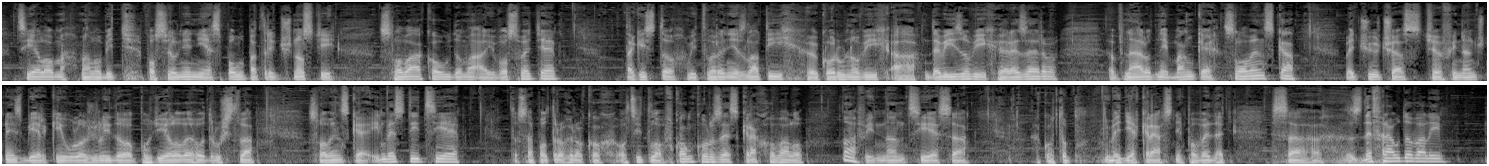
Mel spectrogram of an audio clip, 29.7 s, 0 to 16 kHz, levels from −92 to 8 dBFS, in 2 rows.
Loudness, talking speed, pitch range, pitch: -16 LUFS, 105 wpm, 90-110 Hz, 100 Hz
